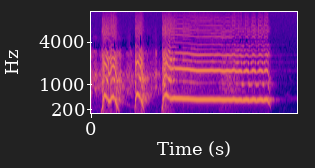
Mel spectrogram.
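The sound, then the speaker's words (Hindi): A dog gives two short, rising-and-falling yelps, then a loud, long, steady howl that holds its pitch for about two seconds before cutting off abruptly, leaving quiet. “देखो देखो, कुत्तों ने भौंकना शुरू कर दिया।”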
